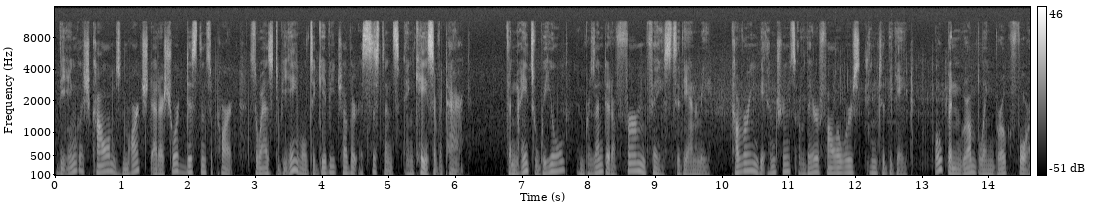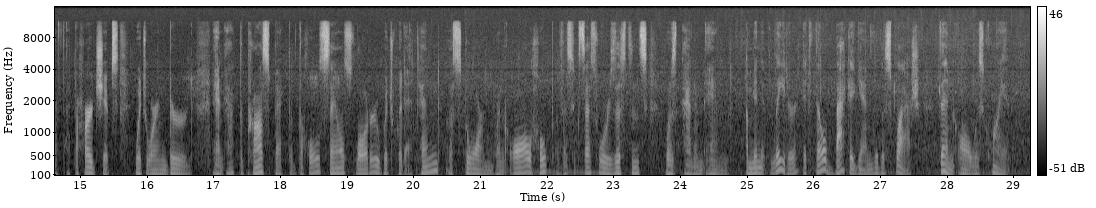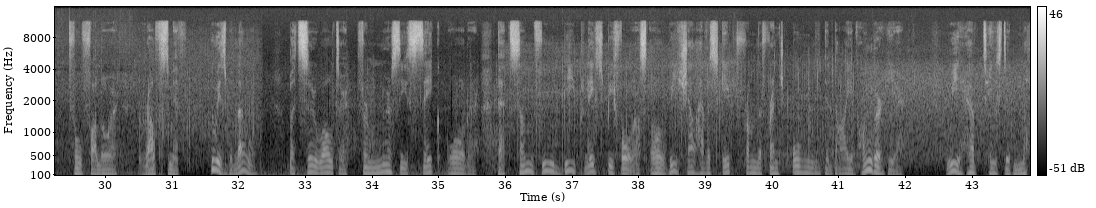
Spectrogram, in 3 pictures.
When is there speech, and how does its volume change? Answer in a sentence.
You can hear the speech from 0.0 to 43.8 s, at a steady volume.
